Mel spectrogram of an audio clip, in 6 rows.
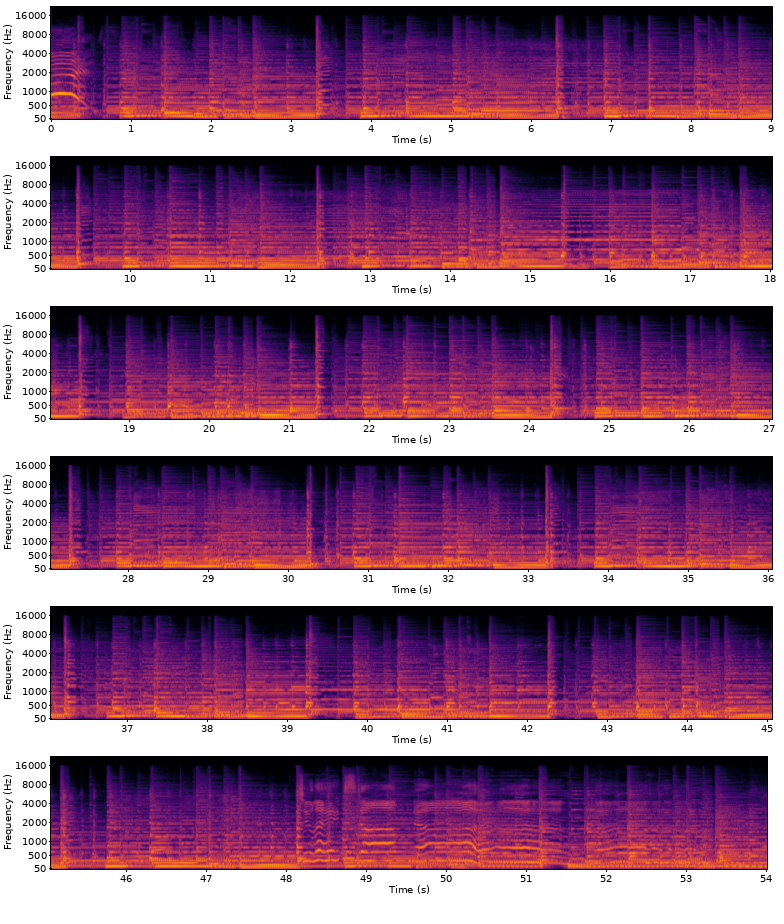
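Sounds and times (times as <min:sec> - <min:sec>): electric bass guitar: 0:00.0 - 0:54.0
saxophones playing: 0:00.0 - 0:54.0
strummed acoustic guitar: 0:00.0 - 0:54.0.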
